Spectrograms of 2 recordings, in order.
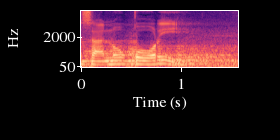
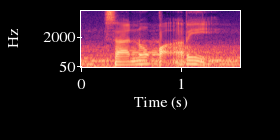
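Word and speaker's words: سنقرئك: sanuqriuka fala tansa sanuka ya sanuqari ada qaf dengan sukun maka dipantulkan sanuqor bukan sanuqori tapi sanuq sanuqri bukan sanuqur Jangan qof-nya dibaca dammah, tapi dia sukun dengan sesuai tanda bacanya, yaitu sukun.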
